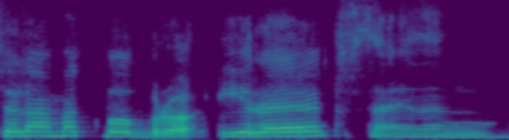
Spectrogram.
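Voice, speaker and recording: The recording is close and dry, with no echo. The speaker is a woman. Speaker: overseas Filipino worker. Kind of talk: casual chat. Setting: video call.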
